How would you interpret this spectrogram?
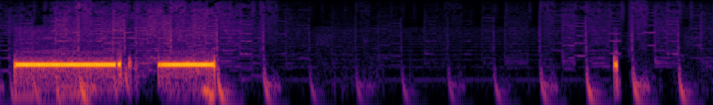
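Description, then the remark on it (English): A British telephone ringback, heard while calling a photography business number, purrs in two loud, steady buzzing bursts with a short gap between them, followed by quieter scattered clicks and faint background sounds. “British ringtone.”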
